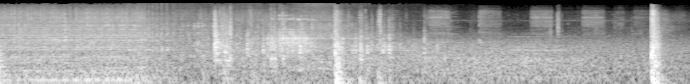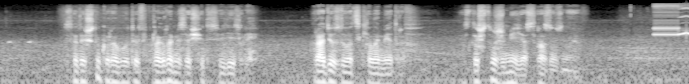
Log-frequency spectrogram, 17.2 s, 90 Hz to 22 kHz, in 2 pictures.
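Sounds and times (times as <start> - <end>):
car pulling up to a house, low engine rumble: 0.0 - 7.1
speech: 9.6 - 12.0, 12.6 - 16.0.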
